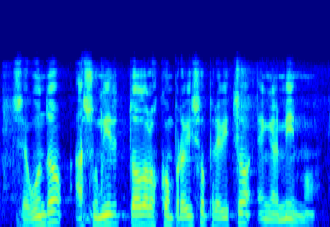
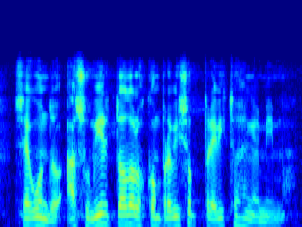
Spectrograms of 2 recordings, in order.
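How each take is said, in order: Both takes have the same delivery.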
